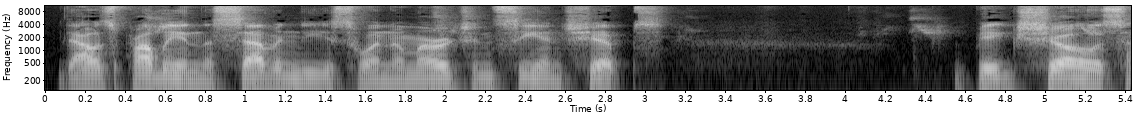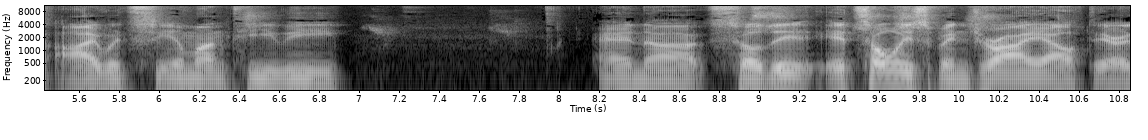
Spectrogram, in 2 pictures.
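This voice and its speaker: Middle-aged male vlogger, lowish voice, chatty and wandering, close webcam sound. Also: a bit bright. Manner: rambling, self-correcting, chatty. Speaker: commentary vlogger. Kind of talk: casual commentary on another channel's videos. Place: small room at home. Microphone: webcam or phone close up.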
